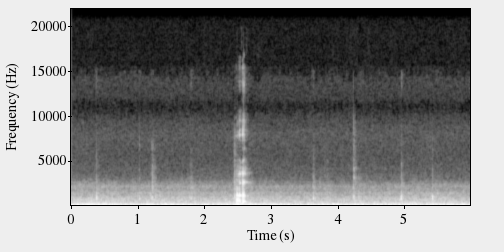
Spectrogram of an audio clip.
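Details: One sharp, brief throat catch over a steady low room hum, in a person who had hiccups for the first time in a long time; a single hiccup.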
